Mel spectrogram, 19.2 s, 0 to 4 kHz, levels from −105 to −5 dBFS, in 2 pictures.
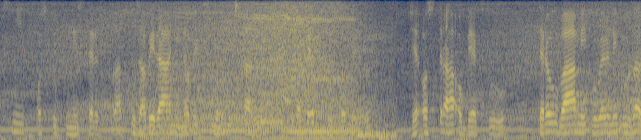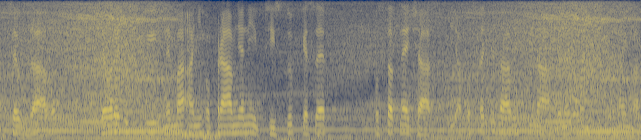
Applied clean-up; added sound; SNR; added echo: none; Motorcycle / Engine; 0 dB; none.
